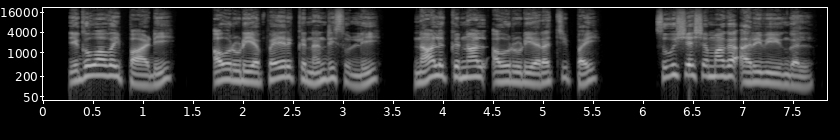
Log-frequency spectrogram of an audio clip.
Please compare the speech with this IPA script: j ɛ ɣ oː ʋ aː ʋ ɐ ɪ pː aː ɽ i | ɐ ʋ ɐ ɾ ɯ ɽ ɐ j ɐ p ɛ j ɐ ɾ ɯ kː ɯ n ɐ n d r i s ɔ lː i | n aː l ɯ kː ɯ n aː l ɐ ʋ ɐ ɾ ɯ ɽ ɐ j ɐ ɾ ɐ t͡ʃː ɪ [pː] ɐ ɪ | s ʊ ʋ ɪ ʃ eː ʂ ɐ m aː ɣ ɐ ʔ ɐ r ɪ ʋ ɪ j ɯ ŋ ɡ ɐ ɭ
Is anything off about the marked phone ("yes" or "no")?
no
